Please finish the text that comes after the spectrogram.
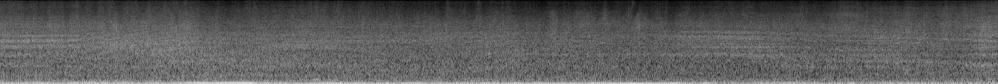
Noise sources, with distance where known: large-sounding engine, near

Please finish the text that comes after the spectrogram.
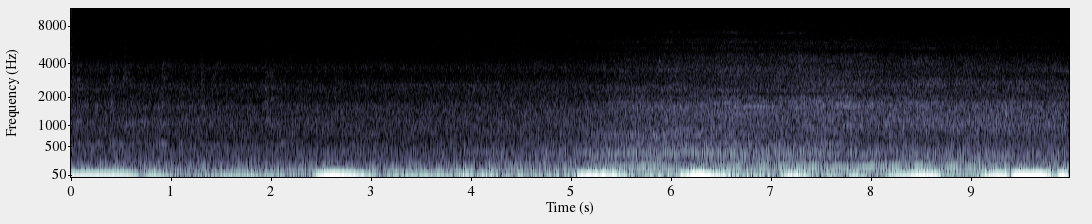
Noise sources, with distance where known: engine of unclear size

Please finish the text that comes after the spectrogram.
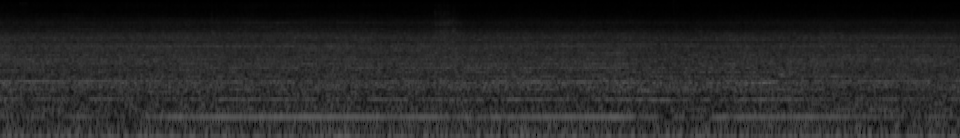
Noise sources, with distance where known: chainsaw

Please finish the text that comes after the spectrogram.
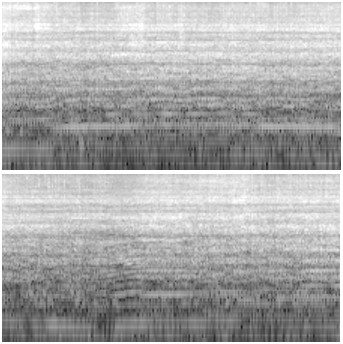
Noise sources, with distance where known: unidentified powered saw, near

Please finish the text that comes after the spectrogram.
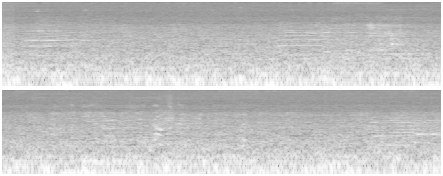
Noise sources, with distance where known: unidentified human voice

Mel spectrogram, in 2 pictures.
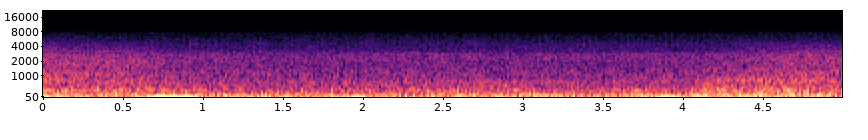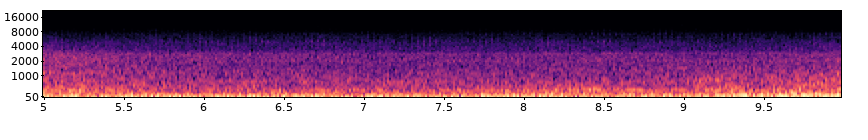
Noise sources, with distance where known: large-sounding engine, near

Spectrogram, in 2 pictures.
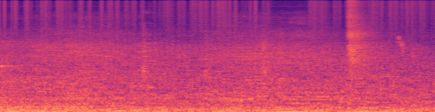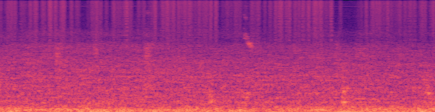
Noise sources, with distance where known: large-sounding engine

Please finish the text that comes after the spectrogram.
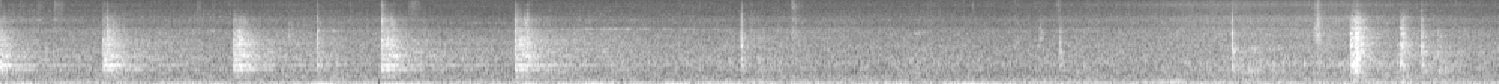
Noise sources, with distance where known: pile driver, near

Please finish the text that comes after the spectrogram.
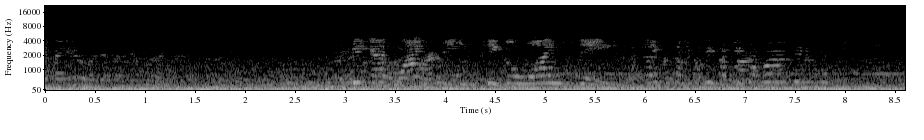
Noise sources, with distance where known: unidentified human voice

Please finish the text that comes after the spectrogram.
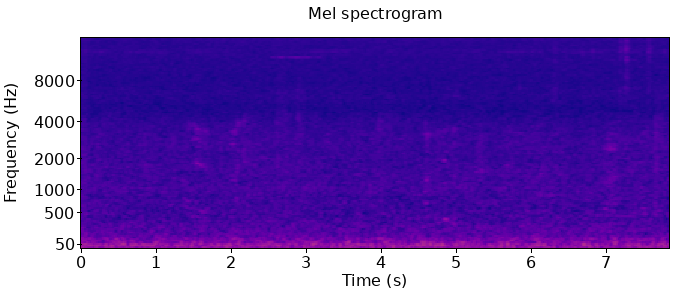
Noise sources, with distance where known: person or small group talking, far

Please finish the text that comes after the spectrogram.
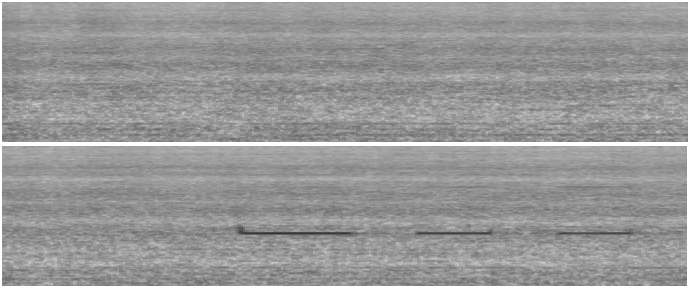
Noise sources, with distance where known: engine of unclear size, near; reverse beeper, near

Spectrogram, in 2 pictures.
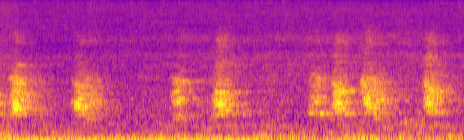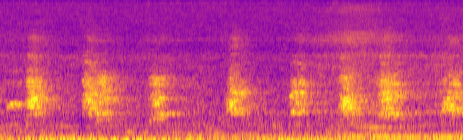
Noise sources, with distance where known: dog barking or whining, far

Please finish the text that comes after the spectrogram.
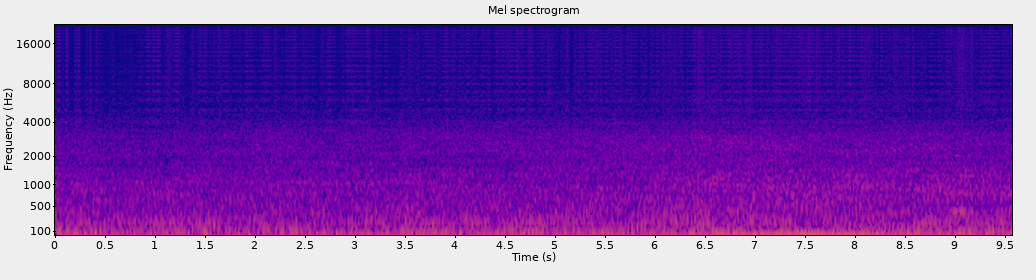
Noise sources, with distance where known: background noise

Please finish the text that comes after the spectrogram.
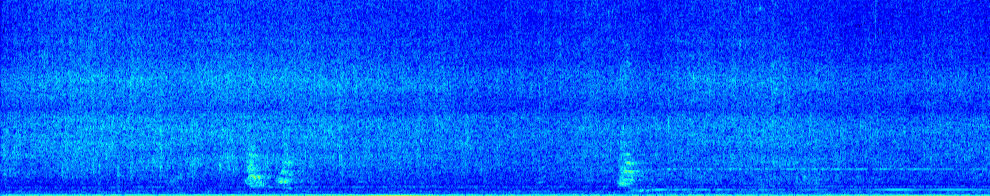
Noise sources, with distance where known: dog barking or whining, near

